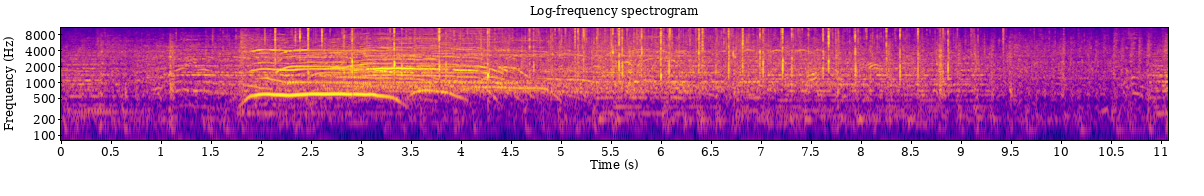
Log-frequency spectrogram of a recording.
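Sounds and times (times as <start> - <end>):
marching band brass chord: 0.0 - 11.0
stadium crowd cheering: 0.3 - 11.0.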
